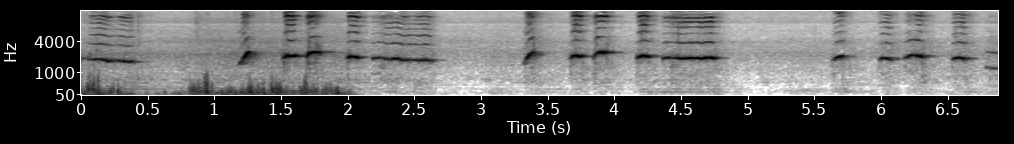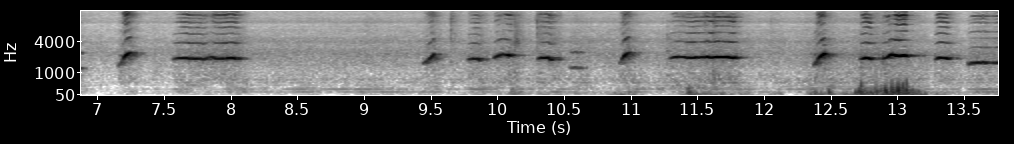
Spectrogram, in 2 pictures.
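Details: Pet cockatiel whistling a song: short phrases of clear whistled notes, each sweeping up sharply then levelling off, with pauses between groups; bursts of low rumbling noise at the start and near the end.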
